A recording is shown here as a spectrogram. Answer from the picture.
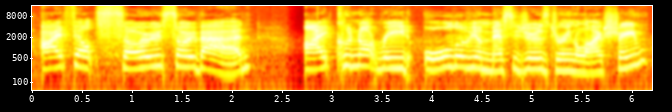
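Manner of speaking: normal talking voice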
